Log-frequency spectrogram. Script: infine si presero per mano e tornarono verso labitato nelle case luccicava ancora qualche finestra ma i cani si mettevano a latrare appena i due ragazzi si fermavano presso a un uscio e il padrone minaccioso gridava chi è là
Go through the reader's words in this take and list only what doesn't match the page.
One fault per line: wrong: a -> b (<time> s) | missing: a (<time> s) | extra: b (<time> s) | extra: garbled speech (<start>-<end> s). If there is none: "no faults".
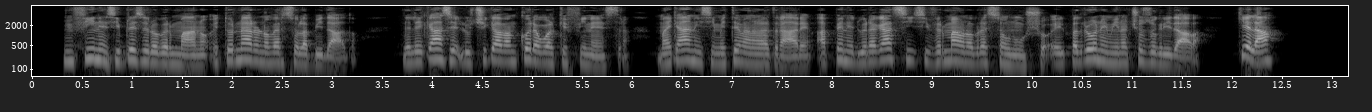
no faults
